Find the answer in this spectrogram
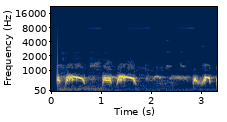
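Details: Spotted dove, a tame decoy bird whose call is used to lure wild doves, giving deep, rounded coos in short bursts of two or three notes separated by pauses, with faint higher chirps in the background.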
